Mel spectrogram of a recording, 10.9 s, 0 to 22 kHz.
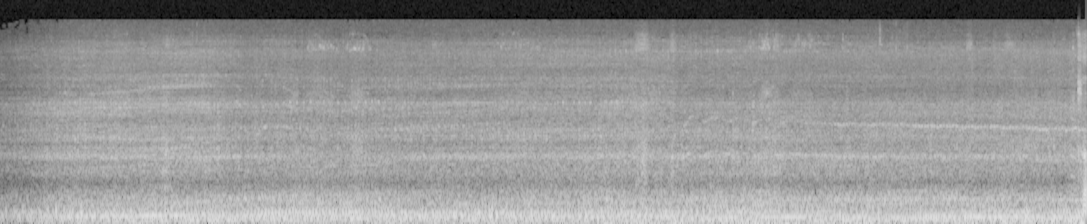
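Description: A Royal Enfield Interceptor 650 motorcycle being ridden through Campinas, its engine giving a steady, loud, low rumble that continues without a break and with no talking.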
